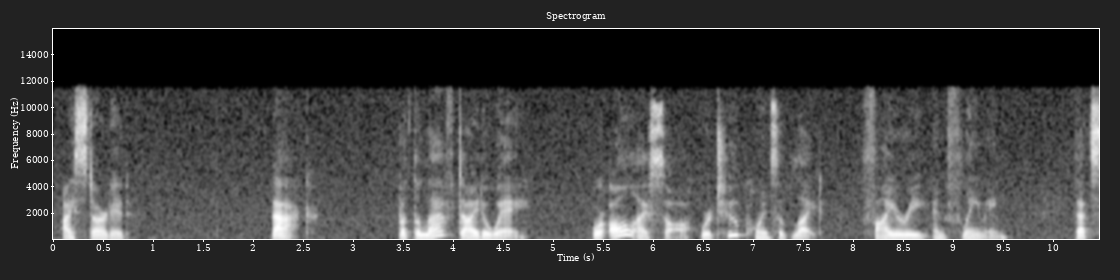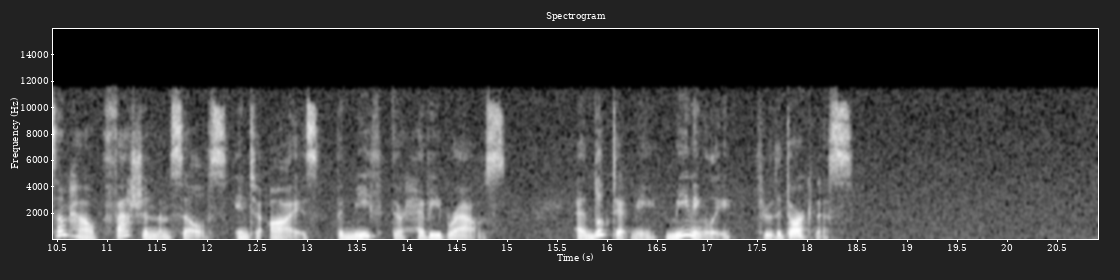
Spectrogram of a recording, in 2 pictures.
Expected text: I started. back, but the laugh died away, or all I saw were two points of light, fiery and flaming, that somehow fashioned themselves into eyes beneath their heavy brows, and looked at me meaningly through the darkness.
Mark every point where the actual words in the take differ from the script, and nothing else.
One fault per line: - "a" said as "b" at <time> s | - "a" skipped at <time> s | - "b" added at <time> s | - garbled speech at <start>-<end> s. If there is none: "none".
none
